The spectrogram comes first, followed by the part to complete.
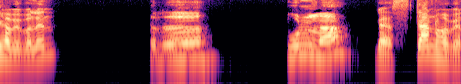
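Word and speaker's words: قُلْنَا: তখন উচ্চারণটা হয়ে যাবে কুলনা।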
